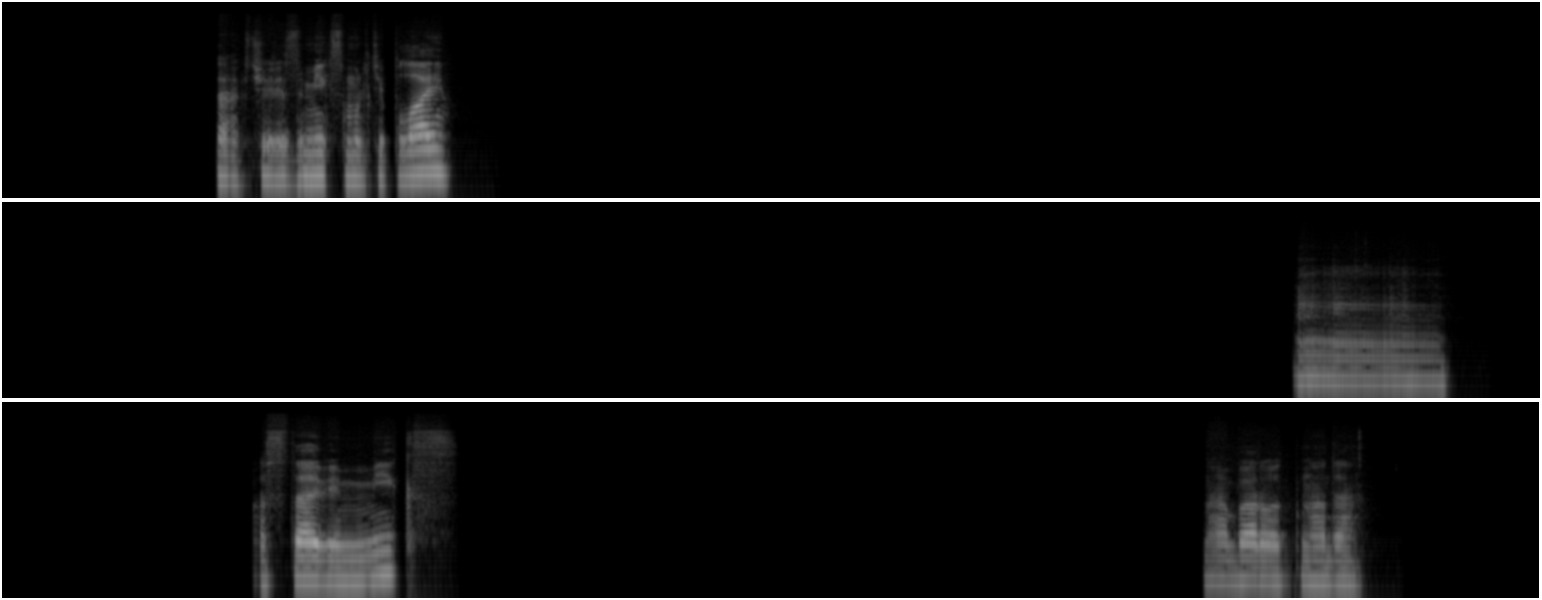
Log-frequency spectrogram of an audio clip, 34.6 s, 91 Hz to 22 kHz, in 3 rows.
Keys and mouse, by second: 3.8 click, 5.6 click, 7.1 click, 8.6 middle click, 9.7 click, 10.5 click, 13.5 middle click, 14.5 middle click, 15.4 shift+middle click, 16.2 shift+middle click, 16.6-18.4 middle drag, 19.5-21.9 drag, 25.9 middle click, 30.0-31.3 middle drag, 33.6 ctrl+click.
